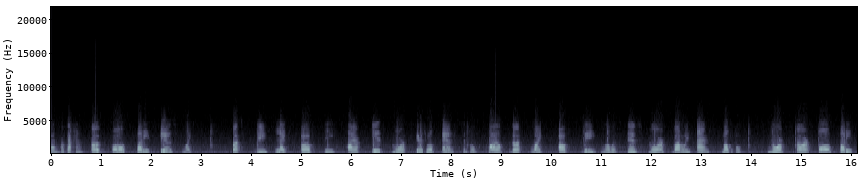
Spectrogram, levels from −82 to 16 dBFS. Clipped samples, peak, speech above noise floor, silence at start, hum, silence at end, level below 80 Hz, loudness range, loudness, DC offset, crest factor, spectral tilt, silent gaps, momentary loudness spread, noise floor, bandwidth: under 0.1%; -8 dBFS; 24 dB; 0 s; none; 0.1 s; -70 dBFS; 3 LU; -27 LUFS; under 0.1%; 20 dB; -7 dB/octave; none; 13 LU; -50 dBFS; 7.8 kHz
